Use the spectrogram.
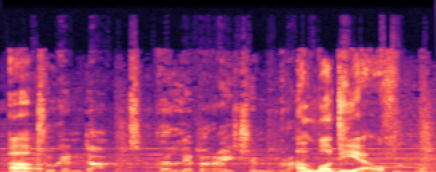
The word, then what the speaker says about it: Alodiel: Alodiel is the pronunciation.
